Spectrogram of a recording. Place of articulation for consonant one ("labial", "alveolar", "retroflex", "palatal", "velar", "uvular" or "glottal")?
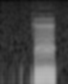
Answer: velar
